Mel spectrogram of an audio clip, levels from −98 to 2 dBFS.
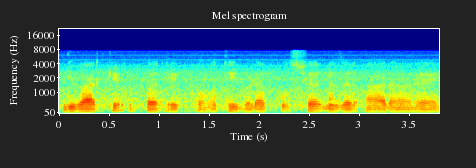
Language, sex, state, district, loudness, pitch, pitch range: Hindi, male, Chandigarh, Chandigarh, -20 LUFS, 100 Hz, 95-105 Hz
